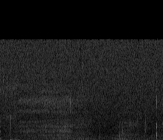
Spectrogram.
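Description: A pause in speech: a quiet room with a faint breath through the nose, and a couple of soft ticks near the end.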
